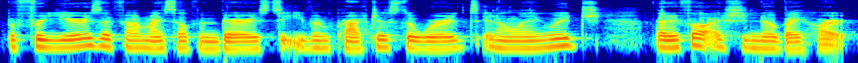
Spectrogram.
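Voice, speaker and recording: A woman's voice: low voice, fairly even intonation, a little fast, a little mellow. A young woman from New York, a native Spanish speaker, earnestly reading her listener letter aloud. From New York, USA.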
